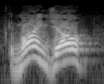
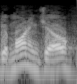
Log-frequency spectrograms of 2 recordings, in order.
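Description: First: The greeting is shouted loudly. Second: The greeting is said at normal volume.

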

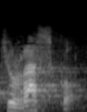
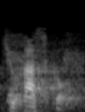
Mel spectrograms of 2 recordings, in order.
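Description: First: The double R is a rolled, trilled R. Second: The double R sounds like a harsh, breathy H. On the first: This is the Spanish pronunciation. "the trilled R" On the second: This is the Portuguese pronunciation. "a hard aspirated H sound"

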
